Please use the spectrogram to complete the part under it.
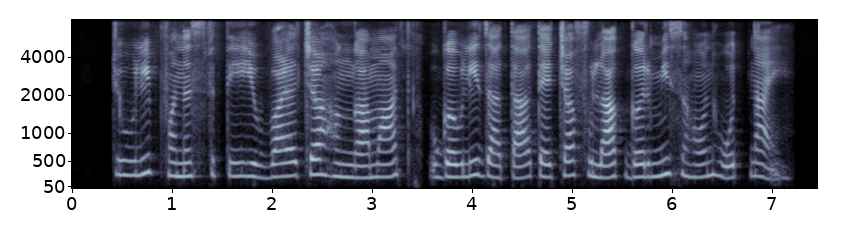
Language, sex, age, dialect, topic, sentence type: Marathi, female, 31-35, Southern Konkan, agriculture, statement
